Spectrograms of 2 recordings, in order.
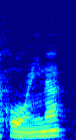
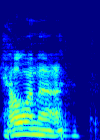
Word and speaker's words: Helena: Yeah, whatever you do, don't pronounce Helena Helena. I still can't figure out why people. Have you met a Helena? You meet a Helen. St. Constantine's mother is St. Helena. So I don't know where people get the Helena pronunciation.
